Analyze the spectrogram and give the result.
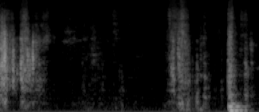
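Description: Faint, short scratchy strokes of a pen on paper, a few separate bursts with quiet gaps between them, with no talking, as someone writes down a prediction of a quarterback's passing yards.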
